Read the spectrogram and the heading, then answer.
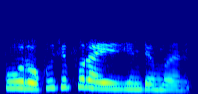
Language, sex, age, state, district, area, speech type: Bodo, female, 18-30, Assam, Chirang, rural, conversation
